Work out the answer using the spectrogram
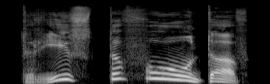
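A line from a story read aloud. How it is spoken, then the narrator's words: Exclaimed, upset. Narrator (Russian): воскликнул Паспарту, который тронут был только пеней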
